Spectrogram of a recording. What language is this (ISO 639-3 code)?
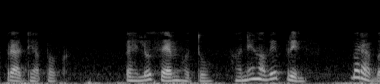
guj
